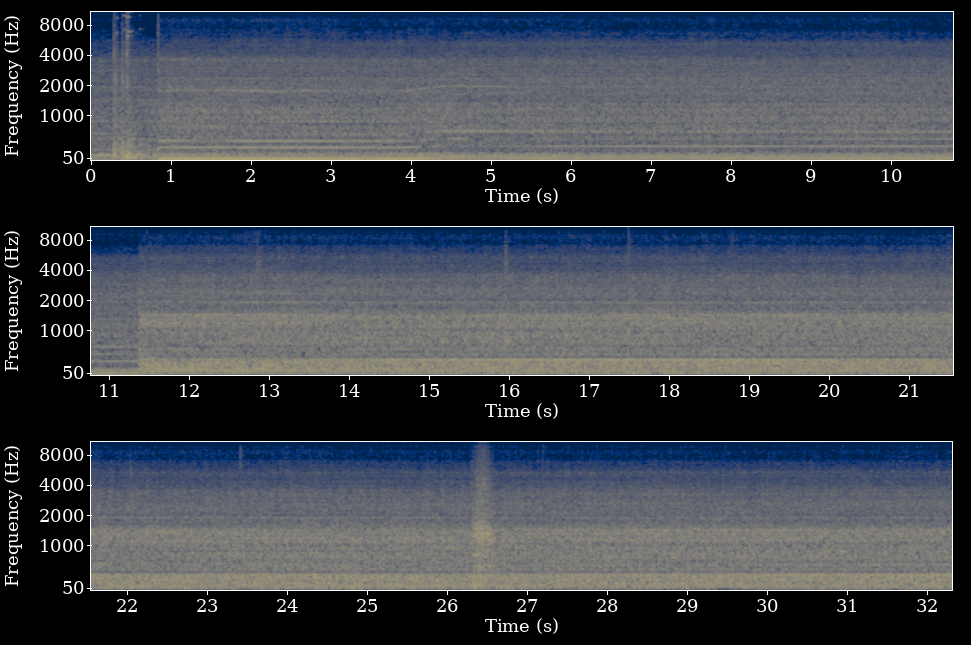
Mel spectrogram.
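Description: Crane truck's engine running steadily while the boom lifts a rooftop unit, its pitch stepping up about four seconds in. After a cut, a steady engine drone goes on, with a single sharp clank near the end.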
